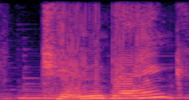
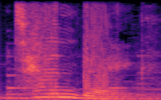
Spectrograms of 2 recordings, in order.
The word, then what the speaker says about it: TN Bank: Tin Bank? Uh-uh. So, what is it? Ten Bank. Ten as in Tennessee.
